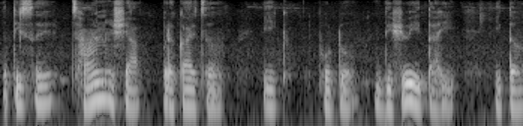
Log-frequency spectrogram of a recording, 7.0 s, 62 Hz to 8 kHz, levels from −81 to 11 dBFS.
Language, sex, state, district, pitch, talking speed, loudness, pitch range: Marathi, male, Maharashtra, Gondia, 130 Hz, 85 wpm, -18 LUFS, 125-150 Hz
